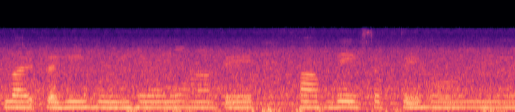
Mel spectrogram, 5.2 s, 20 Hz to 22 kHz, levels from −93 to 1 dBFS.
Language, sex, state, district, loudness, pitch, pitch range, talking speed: Hindi, male, Haryana, Rohtak, -16 LUFS, 205 Hz, 195-210 Hz, 130 wpm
